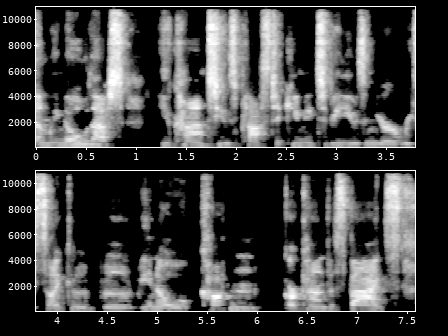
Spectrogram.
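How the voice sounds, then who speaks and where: Here a woman speaks at a moderate pace. Her pitch is medium. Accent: Irish. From Ireland, County Tipperary. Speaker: singer-songwriter. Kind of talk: casual chat.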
